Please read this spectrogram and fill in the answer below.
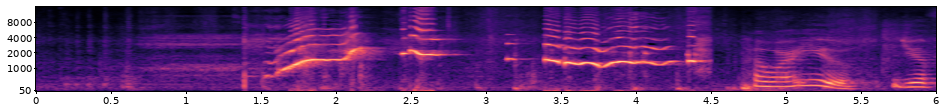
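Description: A toddler's high-pitched vocal squeals: several rising, wavering calls over about three seconds. They are followed by a short, lower adult voice that falls in pitch.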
